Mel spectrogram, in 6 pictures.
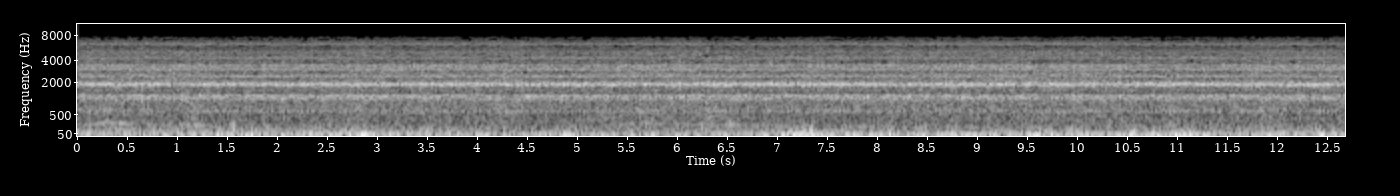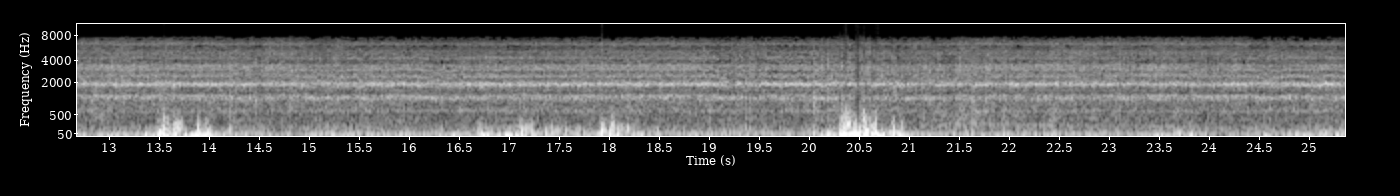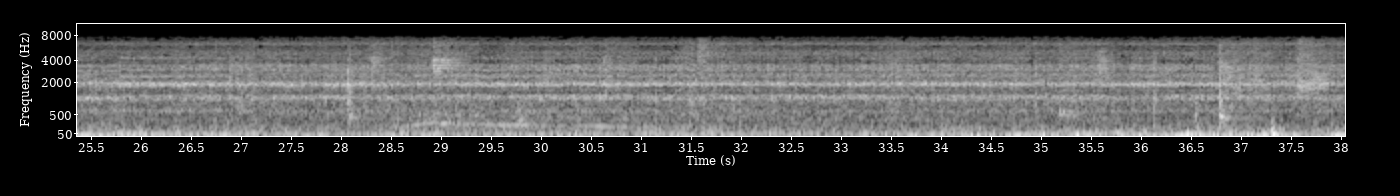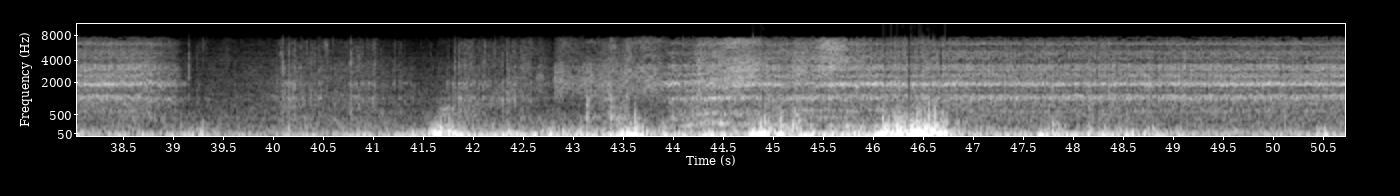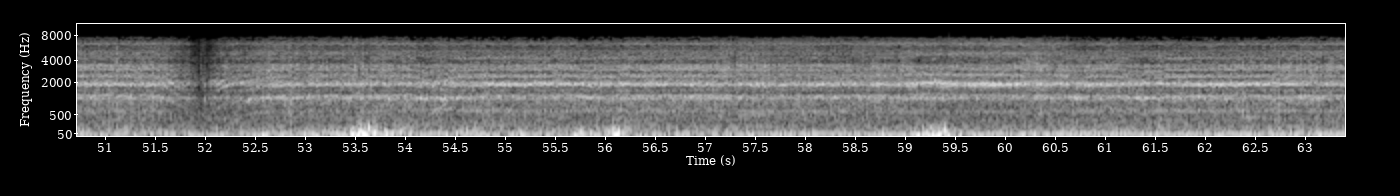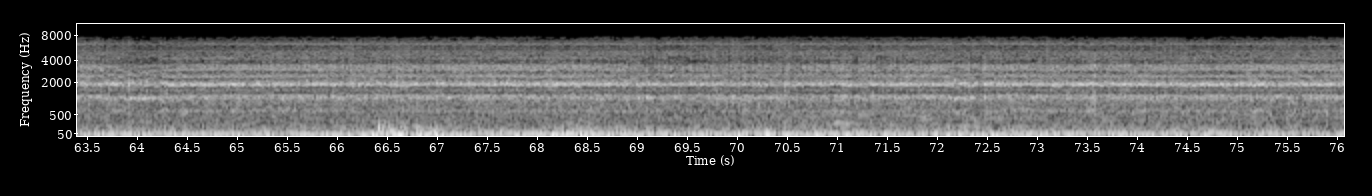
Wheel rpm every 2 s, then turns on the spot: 160, 160, 160, 160, 160, 160, 160, 160, 160, 160, 160, 160, 160, 160, 160, 160, 160, 160, 160, 80, 20, 20, 140, 160, 160, 150, 140, 160, 160, 160, 160, 160, 160, 160, 160, 160, 160, 160.
40-42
